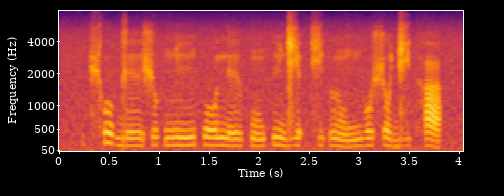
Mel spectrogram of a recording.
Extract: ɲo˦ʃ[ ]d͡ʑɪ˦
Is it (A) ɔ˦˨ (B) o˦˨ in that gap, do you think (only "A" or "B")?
A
